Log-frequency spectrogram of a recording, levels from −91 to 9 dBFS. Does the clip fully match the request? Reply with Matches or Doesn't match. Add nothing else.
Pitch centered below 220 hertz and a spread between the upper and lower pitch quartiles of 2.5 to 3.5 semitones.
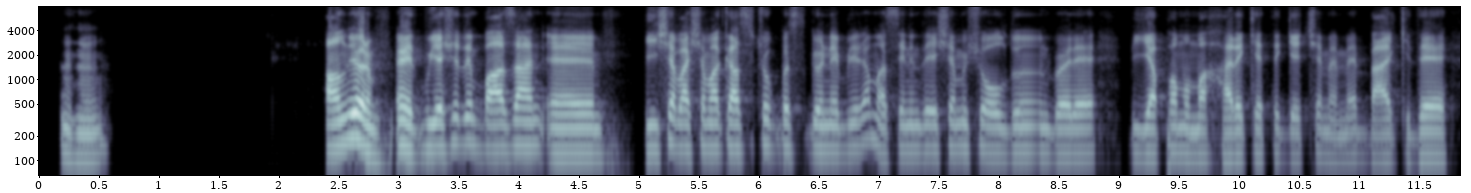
Matches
